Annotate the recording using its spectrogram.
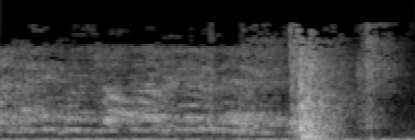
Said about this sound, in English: Shut the door.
